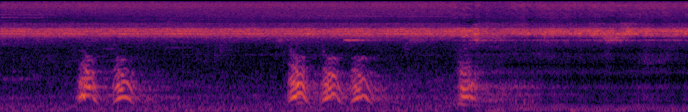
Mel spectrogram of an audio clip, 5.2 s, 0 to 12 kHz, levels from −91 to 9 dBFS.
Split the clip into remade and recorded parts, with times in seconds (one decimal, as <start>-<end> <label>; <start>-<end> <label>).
0.0-3.4 recorded; 3.4-5.2 remade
